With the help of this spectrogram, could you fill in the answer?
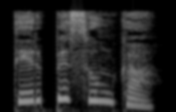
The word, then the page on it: ತಿರ್ಪೆಸುಂಕ: Kannada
